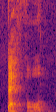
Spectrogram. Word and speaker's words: before: Before, it's before, not before. Before. No, before. Stress on the second syllable.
